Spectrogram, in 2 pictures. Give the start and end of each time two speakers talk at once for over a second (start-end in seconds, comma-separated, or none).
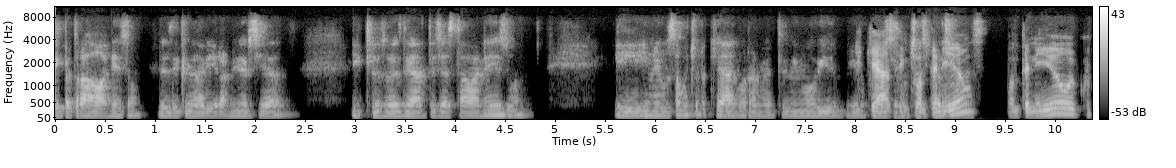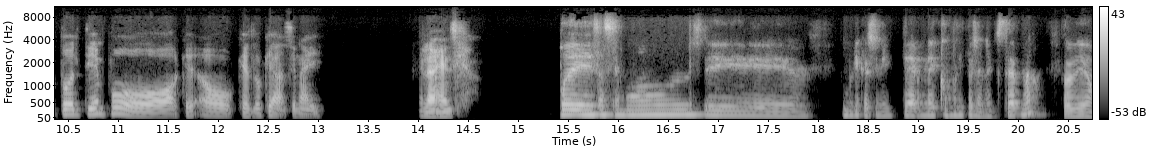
8.0-9.3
